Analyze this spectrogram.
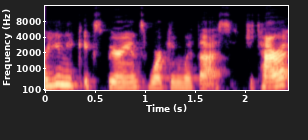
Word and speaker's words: Ja'Tyra: I'm your host Saga jakup today joined by jatara did I pronounce that correctly it's jarra you have it correct Perfect all right she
